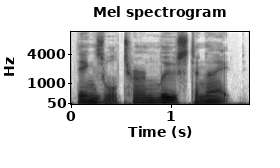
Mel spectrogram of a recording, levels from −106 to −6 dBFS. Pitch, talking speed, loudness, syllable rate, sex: 95 Hz, 200 wpm, -16 LUFS, 4.3 syllables/s, male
